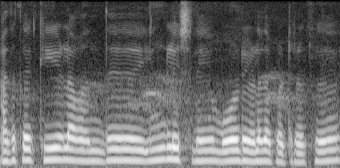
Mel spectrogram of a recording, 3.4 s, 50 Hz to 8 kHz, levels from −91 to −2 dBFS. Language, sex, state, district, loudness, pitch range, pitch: Tamil, female, Tamil Nadu, Kanyakumari, -13 LUFS, 180-195 Hz, 185 Hz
